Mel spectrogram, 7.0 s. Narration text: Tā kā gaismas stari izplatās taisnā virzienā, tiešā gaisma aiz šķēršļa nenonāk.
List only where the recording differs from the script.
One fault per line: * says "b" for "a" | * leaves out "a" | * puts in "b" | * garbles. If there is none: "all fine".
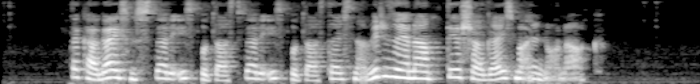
* puts in "stari izplatās"
* leaves out "aiz šķēršļa"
